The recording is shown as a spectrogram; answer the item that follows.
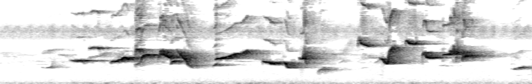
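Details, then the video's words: Robin singing loudly in the morning: rich, rapid phrases of warbling, trilling notes high in pitch, bursts separated by short pauses, with a faint steady high tone behind. "Robin song in the morning"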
